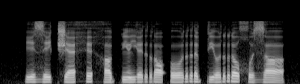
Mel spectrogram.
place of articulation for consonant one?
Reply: alveolar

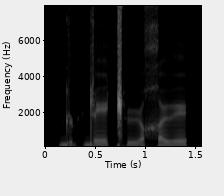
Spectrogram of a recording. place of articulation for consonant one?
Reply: retroflex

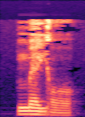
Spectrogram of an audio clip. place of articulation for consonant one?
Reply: labial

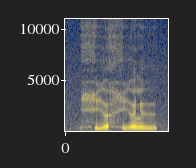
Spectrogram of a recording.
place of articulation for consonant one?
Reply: glottal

